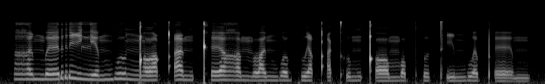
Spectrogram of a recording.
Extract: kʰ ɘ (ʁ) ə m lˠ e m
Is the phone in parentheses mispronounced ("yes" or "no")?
no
